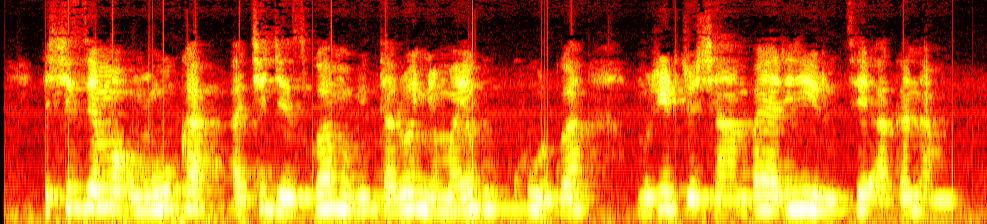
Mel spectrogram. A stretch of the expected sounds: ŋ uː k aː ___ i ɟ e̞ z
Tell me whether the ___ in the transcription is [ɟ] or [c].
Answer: c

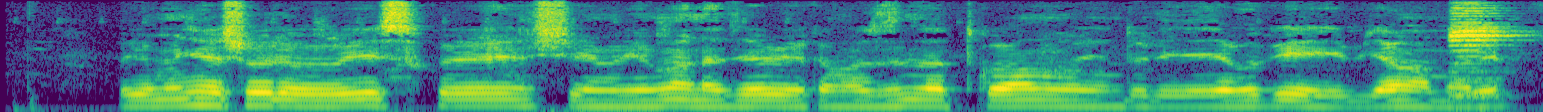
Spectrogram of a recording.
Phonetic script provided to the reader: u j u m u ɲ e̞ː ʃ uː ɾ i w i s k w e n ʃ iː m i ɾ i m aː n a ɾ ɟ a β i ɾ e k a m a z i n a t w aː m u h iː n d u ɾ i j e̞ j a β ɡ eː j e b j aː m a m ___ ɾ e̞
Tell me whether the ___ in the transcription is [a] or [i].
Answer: a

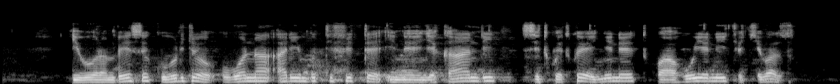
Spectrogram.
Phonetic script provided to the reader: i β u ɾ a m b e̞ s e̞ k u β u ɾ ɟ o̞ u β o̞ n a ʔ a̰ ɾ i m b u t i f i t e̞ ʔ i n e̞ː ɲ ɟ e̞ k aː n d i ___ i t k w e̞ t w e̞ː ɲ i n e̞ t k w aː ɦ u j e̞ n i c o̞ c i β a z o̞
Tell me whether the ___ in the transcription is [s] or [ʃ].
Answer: s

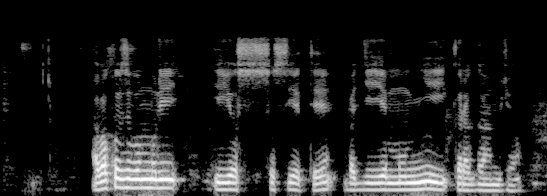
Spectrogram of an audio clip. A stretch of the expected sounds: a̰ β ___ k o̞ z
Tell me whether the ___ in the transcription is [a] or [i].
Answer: a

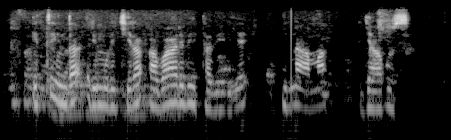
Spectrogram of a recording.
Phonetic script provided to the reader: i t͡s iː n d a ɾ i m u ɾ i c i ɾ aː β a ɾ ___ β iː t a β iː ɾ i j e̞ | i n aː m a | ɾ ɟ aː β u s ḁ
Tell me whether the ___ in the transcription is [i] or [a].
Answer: i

